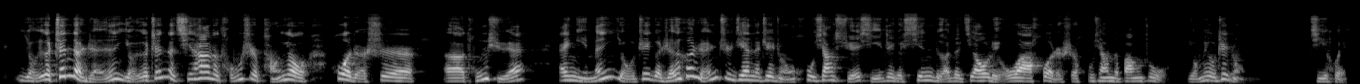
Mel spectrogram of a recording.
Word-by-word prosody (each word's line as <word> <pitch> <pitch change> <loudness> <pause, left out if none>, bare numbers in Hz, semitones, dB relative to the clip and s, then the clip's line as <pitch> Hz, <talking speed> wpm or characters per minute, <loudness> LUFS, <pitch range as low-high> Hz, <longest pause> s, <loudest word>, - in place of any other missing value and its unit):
有 170 -5 -5
一 - - +2
个 225 - +6
真 370 - +5
的 315 - +10
人， 280 -4 -1
有 160 - -3
一 - - -5
个 190 - +2
真 300 - -1
的 - - 0
其 245 - +1
他 285 +3 +6
的 225 - 0
同 240 - -5
事、 240 -4 -1
朋 210 - -5
友， 225 - +4 0.2
或 - - +5
者 - - -4
是， 165 -6 0 0.3
呃， 150 0 +2
同 180 - -1
学， 245 -4 -1 0.3
哎， 190 +1 +1
你 165 -8 -1
们 300 - 0
有 125 - -3
这 250 - -3
个 190 - 0
人 165 - +2
和 385 - +2
人 290 -5 0
之 285 -7 -3
间 210 -1 +3
的 185 - -3
这 190 +2 +1
种 120 -6 -7
互 190 +6 -5
相 195 +3 +1
学 180 -4 -5
习， 135 -4 -5
这 165 -2 -5
个 140 - -6
心 190 +7 -3
得 - - -3
的 150 0 -5
交 165 +4 +2
流 145 0 -4
啊， 150 -2 +7
或 145 - -1
者 - - -8
是 140 - -8
互 155 +3 -15
相 155 0 -2
的 145 - -4
帮 150 +3 -1
助， 155 -4 -9
有 130 - -11
没 170 - -6
有 185 - -2
这 240 +6 -2
种 - - -9 0.6
机 140 -1 -6
会？ - - -10
180 Hz, 285 characters per minute, -24 LUFS, 150-235 Hz, 0.6 s, 的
